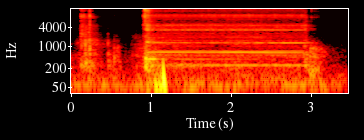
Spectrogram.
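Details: 1999 Harley-Davidson Ultra Classic with a failed ignition switch bypassed by a jumper: at key-on a short thump, then a steady, even electric whir for about two seconds that stops cleanly, a normal fuel pump prime.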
